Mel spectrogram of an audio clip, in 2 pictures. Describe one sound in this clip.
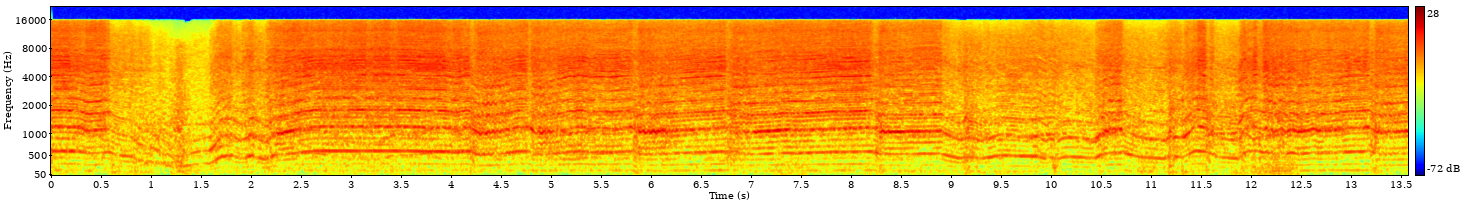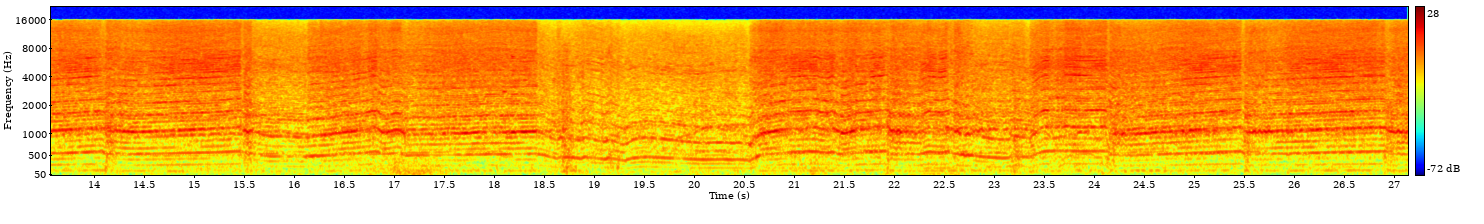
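A Formula 1 car's V8 engine screams at full throttle, shifting up and down through the gears.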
